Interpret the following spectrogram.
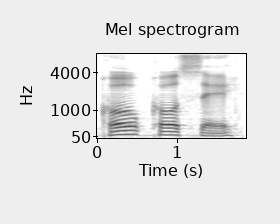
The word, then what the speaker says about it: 高校生: So when you write O in Japanese, you pronounce it like a stretched out O.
